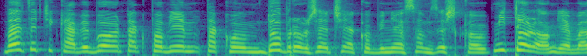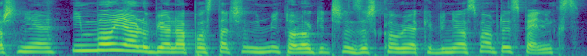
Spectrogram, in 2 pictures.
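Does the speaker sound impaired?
Yes: hearing loss, cochlear implant, acquired; two years of rehabilitation to decode words, relearned listening to English, once unable to converse in English.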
